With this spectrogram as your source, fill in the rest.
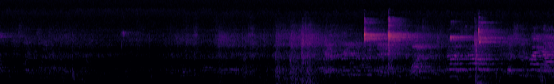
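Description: Spectators murmur and chatter in a large echoing gym.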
